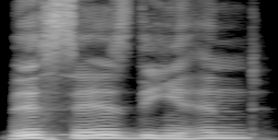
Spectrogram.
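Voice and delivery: hammed-up end-of-the-world sigh, drawn out slow; doom-saying investor. Mocking the naysayers who panic over one day, quiet and slow. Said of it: "all the people out there like".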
